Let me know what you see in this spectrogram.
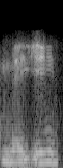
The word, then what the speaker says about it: Nagy: Is it Matt Nagy? Is it is the? Uh, I believe that's correct. yes.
